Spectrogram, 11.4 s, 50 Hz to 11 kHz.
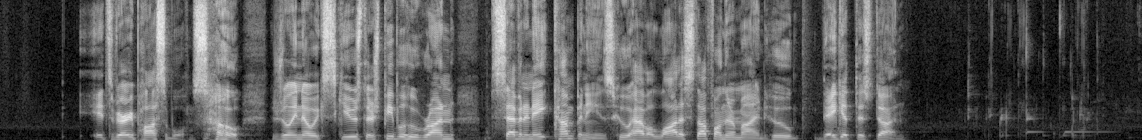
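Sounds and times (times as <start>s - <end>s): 
speech: 1.0s - 9.1s
person drinking water: 9.6s - 11.4s.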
